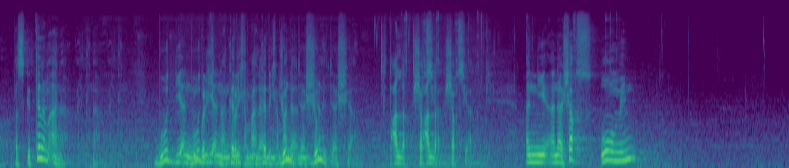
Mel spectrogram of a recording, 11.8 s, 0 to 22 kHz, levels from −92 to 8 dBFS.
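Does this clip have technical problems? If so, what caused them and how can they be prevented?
Yes, there's a doubled audio track from 1.39 s to 7.31 s. A second full-band copy of the sound runs about half a second behind the original at roughly the same level, with no decay or room colour, so it reads as a clean echo rather than reverb. It starts and stops abruptly at those points. The likely cause is the same source being picked up twice, once through a slower path, or an edit leaving two offset copies stacked. To prevent it, route each source through a single capture path and check the timeline for overlapping duplicate regions before bouncing.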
